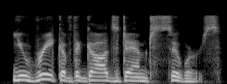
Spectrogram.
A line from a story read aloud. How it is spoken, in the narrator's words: Adian snapped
